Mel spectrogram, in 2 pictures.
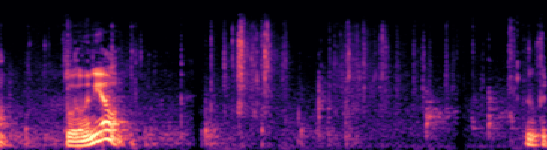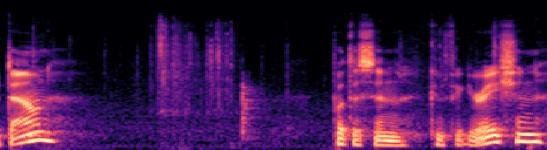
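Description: Plastic puzzle pieces click and clack as they are twisted.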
